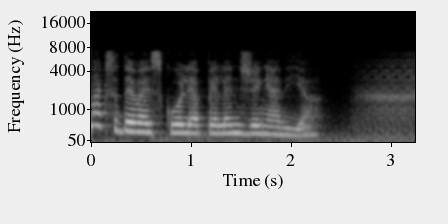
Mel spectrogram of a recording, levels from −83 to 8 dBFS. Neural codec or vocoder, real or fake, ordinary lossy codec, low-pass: codec, 16 kHz, 0.4 kbps, LongCat-Audio-Codec; fake; none; 7.2 kHz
